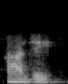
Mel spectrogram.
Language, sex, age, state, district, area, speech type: Hindi, male, 18-30, Rajasthan, Jodhpur, rural, conversation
